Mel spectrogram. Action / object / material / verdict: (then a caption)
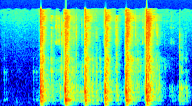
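knock / object in a cloth bag / unknown / hard. A hand knocks on a hard mystery object inside a cloth bag to check whether it sounds hard or soft like a pillow. Seven quick, dull knocks are heard: six in steady succession and a faint seventh after a short pause, with almost no ring. The knocks sound hard, so the object is judged to be hard.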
